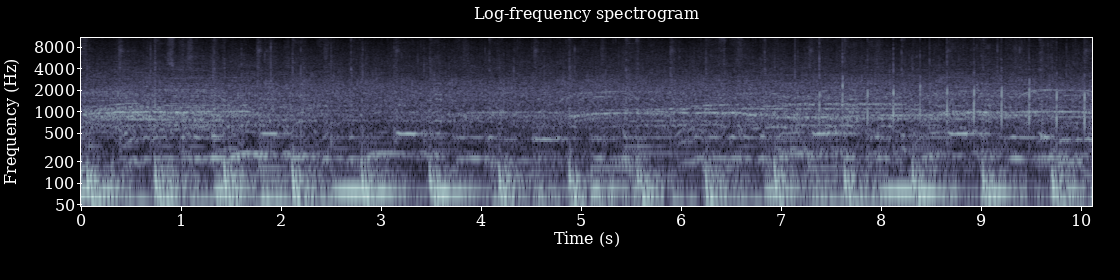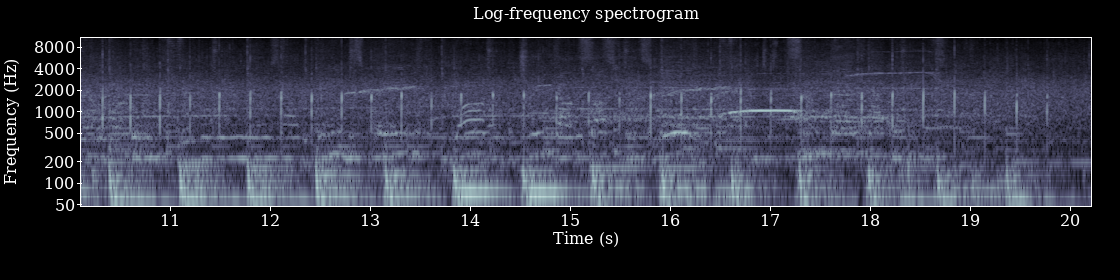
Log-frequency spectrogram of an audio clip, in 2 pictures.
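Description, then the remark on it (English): A large audience applauds loudly and steadily for about twenty seconds as Hamilton cast members, including Leslie Odom Jr. and David Diggs, are welcomed. Thick clapping is mixed with cheers and scattered whoops rising above the roar. “Wow, I'm hearing some Hamiltonian love in the room.”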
